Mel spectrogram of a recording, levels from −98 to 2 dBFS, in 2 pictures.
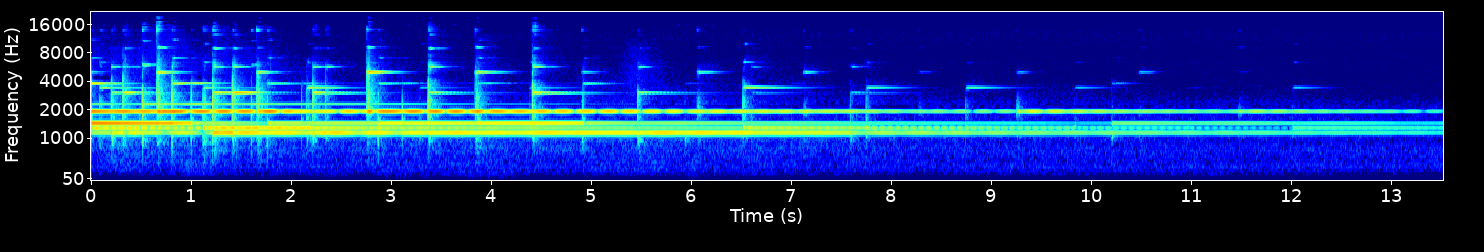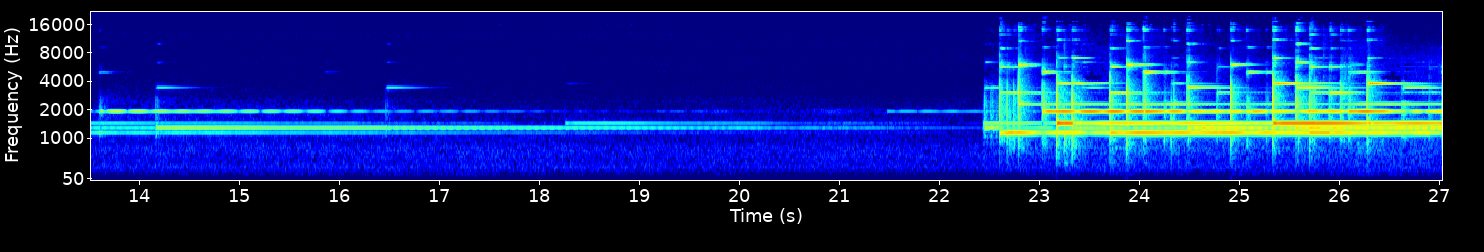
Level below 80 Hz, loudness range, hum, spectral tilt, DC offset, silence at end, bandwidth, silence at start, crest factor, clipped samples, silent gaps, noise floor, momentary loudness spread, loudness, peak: under -90 dBFS; 24 LU; none; 7 dB/octave; under 0.1%; 0 s; 17 kHz; 0 s; 22 dB; under 0.1%; none; -70 dBFS; 24 LU; -25 LUFS; -8 dBFS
